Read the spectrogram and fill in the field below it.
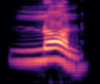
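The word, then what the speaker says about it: know: प्रश्न क्रमांक 10 the silent letter in the word नोन। के एन ओ डब्ल्यू एस को बोलते हैं नॉन। तो इसमें के साइलेंट है बेटा।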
